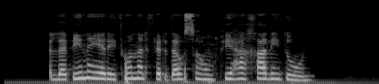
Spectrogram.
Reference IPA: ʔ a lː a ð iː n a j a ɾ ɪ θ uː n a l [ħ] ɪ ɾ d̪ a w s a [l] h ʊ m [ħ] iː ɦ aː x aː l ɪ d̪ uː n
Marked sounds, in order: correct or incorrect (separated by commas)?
incorrect, incorrect, incorrect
